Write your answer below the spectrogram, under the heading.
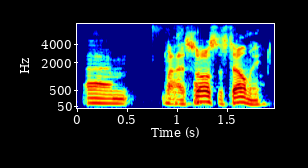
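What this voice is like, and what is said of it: Imitates another person's voice. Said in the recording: “Terrible impression”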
